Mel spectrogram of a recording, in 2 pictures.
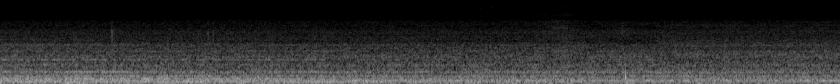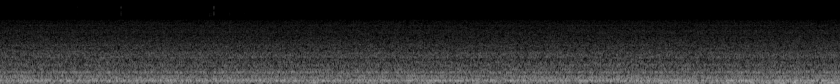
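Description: A passenger train pulling away from the platform, its motor hum fading over the first few seconds, leaving a steady low rumble.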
